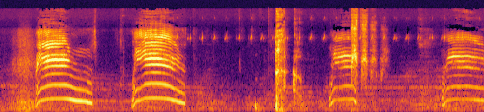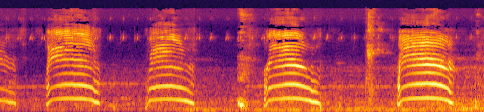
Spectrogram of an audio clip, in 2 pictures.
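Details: A hungry homeless cat that comes every day to drink milk gives about nine loud, drawn-out, arching meows, one roughly every two seconds. Background music plays, with a few spoken words between the calls.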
